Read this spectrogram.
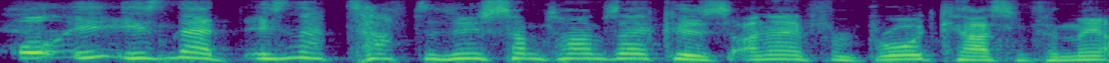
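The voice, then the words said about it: Australian accent. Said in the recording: “that Aussie accent ... I need to hide the Aussie accent”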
